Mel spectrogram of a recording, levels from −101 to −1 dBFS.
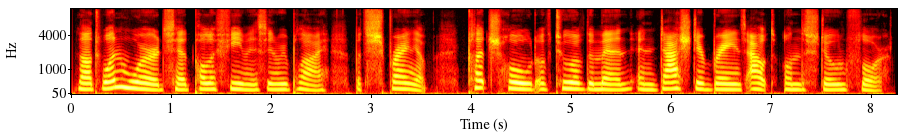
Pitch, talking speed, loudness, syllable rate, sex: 225 Hz, 190 wpm, -18 LUFS, 4.5 syllables/s, female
